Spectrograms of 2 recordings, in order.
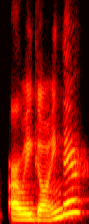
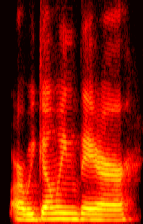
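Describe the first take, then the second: First: The pitch rises at the end. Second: The pitch falls or stays level at the end. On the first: The speaker sounds unsure and lacking confidence. The speaker calls it wrong. "upspeak is the upward tone um, at the end of a sentence" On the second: The speaker sounds self-assured. The speaker calls it right. "instead of saying"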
